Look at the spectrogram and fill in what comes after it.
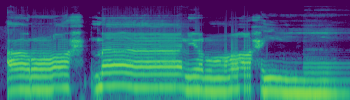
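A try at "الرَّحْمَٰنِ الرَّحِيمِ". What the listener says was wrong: Maknya jangan kepanjangan. 2 harokat. Ar-Rahmanir-Rahim. Ar-Rahmanir-Rahim.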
